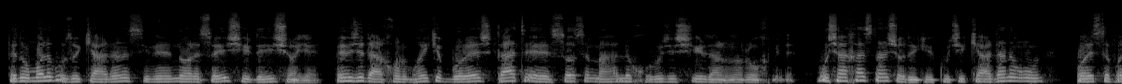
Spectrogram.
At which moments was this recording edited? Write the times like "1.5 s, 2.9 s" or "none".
3.2 s, 5.0 s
